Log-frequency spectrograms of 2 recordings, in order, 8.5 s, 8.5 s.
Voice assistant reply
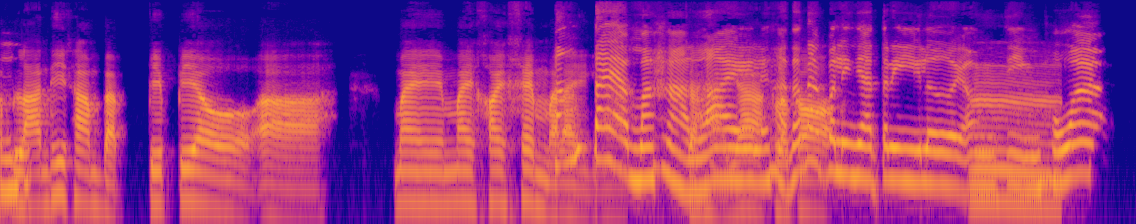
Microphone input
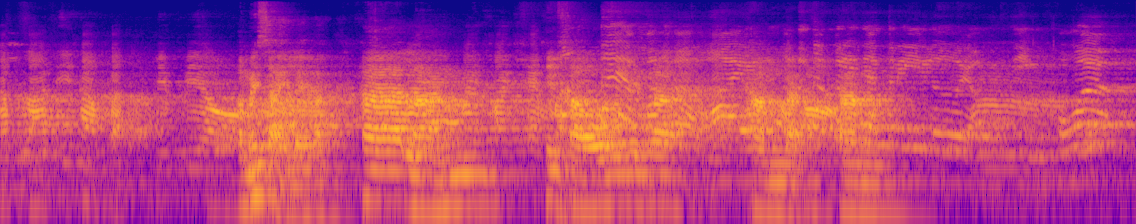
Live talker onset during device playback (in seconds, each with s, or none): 1.7 s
